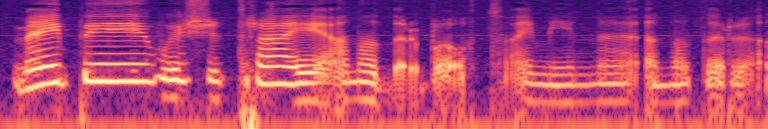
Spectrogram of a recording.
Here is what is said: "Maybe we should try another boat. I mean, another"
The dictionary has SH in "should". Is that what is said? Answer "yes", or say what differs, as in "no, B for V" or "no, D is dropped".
yes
